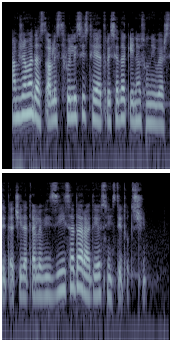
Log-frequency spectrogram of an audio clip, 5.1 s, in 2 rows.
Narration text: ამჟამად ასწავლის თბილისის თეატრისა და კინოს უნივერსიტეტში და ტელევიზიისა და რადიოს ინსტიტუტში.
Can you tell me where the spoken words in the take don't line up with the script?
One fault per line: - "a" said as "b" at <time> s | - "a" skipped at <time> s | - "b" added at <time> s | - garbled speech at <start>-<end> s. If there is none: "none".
none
